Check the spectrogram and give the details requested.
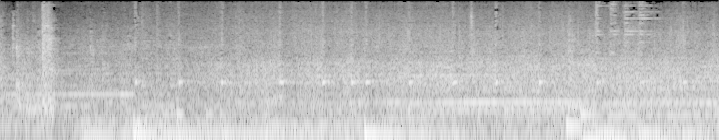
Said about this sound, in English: After a night in the Winnipeg hangar, the plane engines are warmed and ready to go, and the weather conditions are perfect.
